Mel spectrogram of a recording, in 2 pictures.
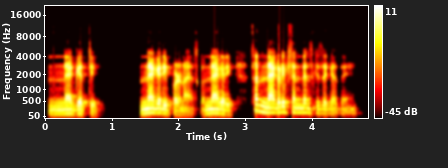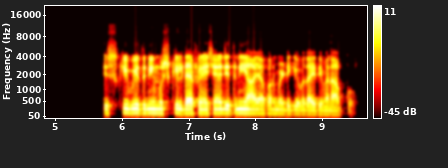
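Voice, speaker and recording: Male online English tutor with a bright voice on a dull lo-fi recording, who drills words slowly. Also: medium pitch, creaky. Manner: repeats key words slowly, asks and answers his students' questions himself; calls listeners "babu" and "my friend". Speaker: English teacher. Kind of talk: online grammar lesson in Hindi.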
